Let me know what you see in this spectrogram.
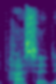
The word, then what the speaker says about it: Hasid: Is that how you say it? Hasid? – Hasid, yeah.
